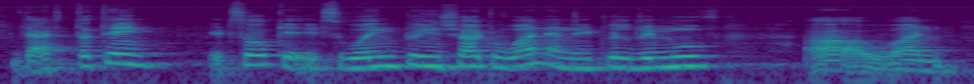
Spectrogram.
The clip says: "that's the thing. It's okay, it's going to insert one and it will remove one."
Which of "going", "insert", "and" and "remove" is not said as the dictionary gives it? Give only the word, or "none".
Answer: insert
